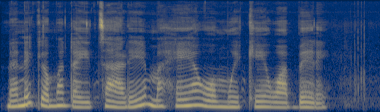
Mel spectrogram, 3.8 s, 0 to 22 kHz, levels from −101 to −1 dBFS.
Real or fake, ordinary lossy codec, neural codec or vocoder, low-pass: real; none; none; none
